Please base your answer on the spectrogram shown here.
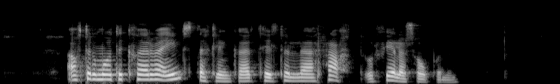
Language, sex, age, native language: Icelandic, female, 50-59, Icelandic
